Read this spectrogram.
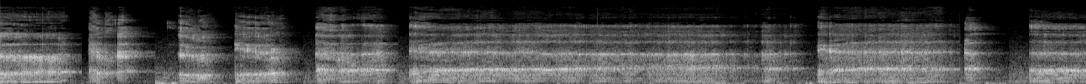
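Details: A run of long, loud, drawn-out burps, one after another with brief pauses between them.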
